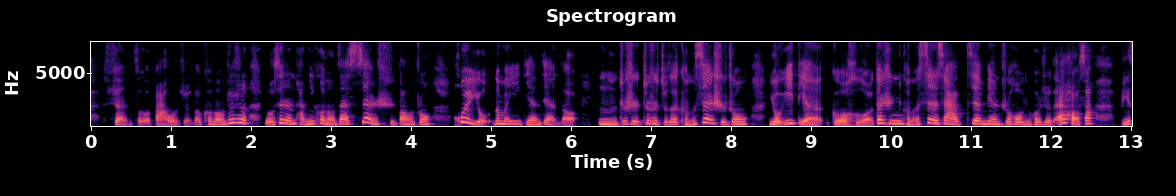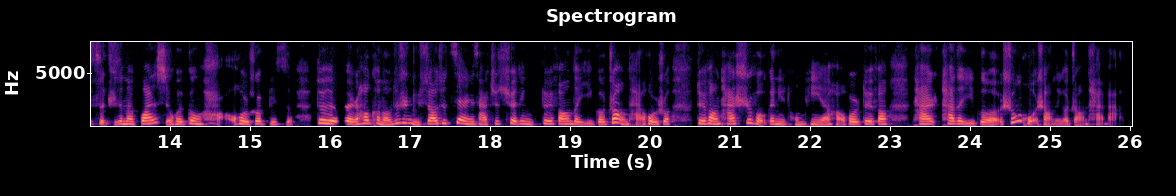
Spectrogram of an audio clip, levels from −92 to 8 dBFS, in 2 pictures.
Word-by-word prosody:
选 - - -3
择 - - -7
吧， - - -4
我 - - -5
觉 - - -16
得， - - -9
可 245 - -6
能 210 0 -1
就 345 +6 0
是 360 - 0 0.3
有 - - -2
些 335 - 0
人 280 -3 +2
他 255 -3 -7
你 235 +1 -2
可 315 +5 -1
能 215 -4 0
在 240 +2 +3
现 290 - 0
实 210 -6 -13
当 215 -1 -2
中 220 +1 -2 0.2
会 415 -5 +2
有 225 - -1
那 255 - -1
么 250 -1 +1
一 250 0 -4
点 195 -2 -4
点 225 -2 -3
的， 370 0 -2 0.3
嗯， 220 -3 0
就 255 - -5
是 245 -3 -1
就 280 - -5
是 270 - -1
觉 215 - -6
得 220 +2 -1
可 240 -1 -5
能 195 - -6
现 355 +8 +3
实 225 - -3
中 230 +2 -1 0.2
有 220 -1 +5
一 285 +3 0
点 290 - +1
隔 180 -2 +2
阂。 310 - -2
但 325 -1 +4
是 295 - -5
你 265 0 +1
可 245 - -3
能 220 - -6
线 295 +6 +2
下 270 -5 +1
见 265 +3 +1
面 235 -2 0
之 225 - -3
后， 230 -1 +1
你 210 - -6
会 210 -1 -4
觉 190 -2 -3
得， - - -7
诶， - - +4
好 355 - +3
像 265 -1 -1 0.3
彼 230 +1 -2
此 240 0 -2
之 220 - -14
间 250 - +1
的 245 -1 +4
关 275 +6 +4
系 370 0 -5
会 235 - +2
更 245 0 +2
好。 230 - -8 0.2
或 270 - +5
者 235 - +5
说 250 +2 +3
彼 230 -2 -7
此 215 0 -9 0.3
对 320 -2 +5
对 275 - +10
对， 250 -3 +6
然 230 +2 +2
后 300 +1 +4
可 - - -2
能 200 0 +1
就 320 - -1
是 345 - -1
你 270 -11 -2
需 220 +7 -1
要 260 0 +7
去 305 - -3
见 300 -4 +4
一 - - -3
下， 215 -2 -2
去 240 +4 -9
确 250 - +3
定 240 -3 -3
对 265 -1 +2
方 250 -1 +2
的 235 -2 +1
一 - - -8
个 220 - +1
状 365 - +5
态， - - -8
或 270 - +3
者 215 - +1
说 235 0 +1 0.3
对 275 -4 +4
方 260 -3 +5
他 250 -1 -1
是 330 +4 -2
否 260 - +2
跟 250 -2 0
你 220 -2 -2
同 205 -2 -8
频 220 -1 -4
也 200 - 0
好， 220 +2 -2
或 235 -2 +4
者 220 - 0
对 245 0 +2
方 240 0 +3 0.3
他 245 -1 +2
他 265 -2 +2
的 255 0 +2
一 - - -4
个 205 -3 +2
生 390 - 0
活 - - 0
上 - - -4
的 - - -12
一 - - -12
个 - - -3
状 - - -7
态 - - -11
吧。 - - -15
245 Hz, 320 characters per minute, -25 LUFS, 225-275 Hz, 0.3 s, 对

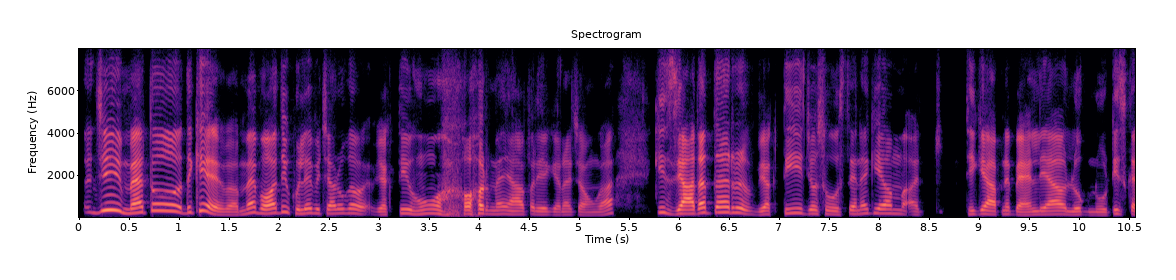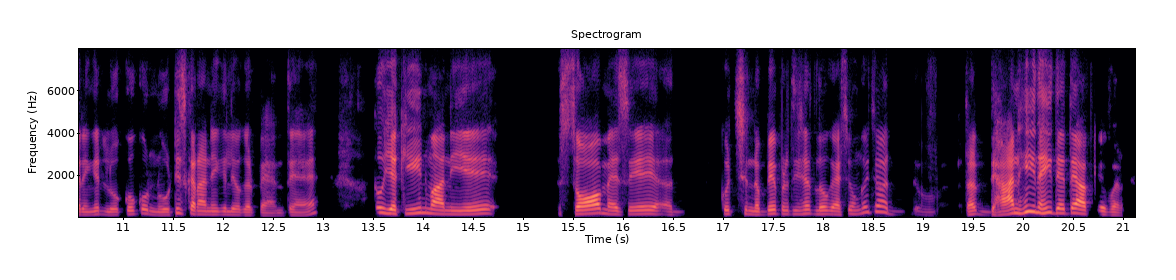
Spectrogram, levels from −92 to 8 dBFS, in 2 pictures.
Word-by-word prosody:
जी, 340 +9 +5
मैं 215 0 +6
तो 320 +6 -3 0.3
देखिए 250 +6 +3 0.2
मैं 225 +4 +1
बहुत 205 +5 +4
ही - - -1
खुले 200 -2 -2
विचारों 195 -1 -4
का 205 - -3 0.2
व्यक्ति 145 +8 -5
हूँ 185 +1 -3 0.2
और 175 +2 +4
मैं 165 +1 -6
यहाँ 155 -2 -2
पर 160 - -7
ये 145 0 -4
कहना 140 0 -9
चाहूँगा 130 +1 -7 0.4
कि 240 0 -3
ज्यादातर 225 +7 +5 0.2
व्यक्ति 200 +8 -3
जो 180 - -2
सोचते 160 -2 -7
हैं 175 - -2
ना, 190 - -4
कि 205 +1 -4
हम 195 -2 -2 0.6
ठीक 160 0 -7
है 180 - +3
आपने 165 +2 +1
पहन 135 -2 +1
लिया 155 +1 +1
और 155 - -2
लोग 145 0 -5
नोटिस 130 +7 -6
करेंगे, 135 +2 -4
लोगों 135 +2 -8
को 195 +3 -6
नोटिस 135 +9 -6
कराने 155 -4 0
के 145 - -10
लिए 140 -1 -6
वो - - -7
अगर 125 - -4
पहनते 110 +2 -10
हैं, 120 +10 -8 0.6
तो 235 - +1
यकीन 200 +2 +2
मानिए 170 0 +1 0.7
100 180 +4 +5
में 165 -5 -2
से 165 +4 -2
अ, 155 -4 -6 0.5
कुछ 175 - -5
90% 170 +3 -3
लोग 165 0 -2
ऐसे 150 +4 -3
होंगे 215 +9 -9
जो 260 - -2 0.8
द 155 - +2
ध्यान 205 - +5
ही 275 +6 +4
नहीं 225 -1 +5
देते 215 0 +2
आपके 180 -5 +5
ऊपर। 130 -4 -7
175 Hz, 190 wpm, -24 LUFS, 150-200 Hz, 0.8 s, मैं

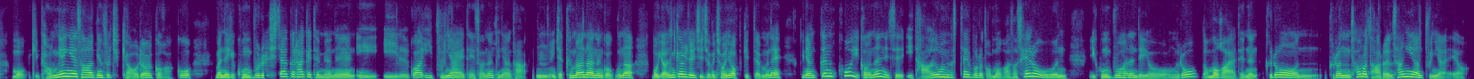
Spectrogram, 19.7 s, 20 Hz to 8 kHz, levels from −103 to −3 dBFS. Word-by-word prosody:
뭐 145 -1 -3
이렇게 130 - -15
병행해서 240 - +4
하기엔 215 -3 +3
솔직히 210 -1 -7
어려울 175 +6 0
것 180 -1 -4
같고 200 +4 -3 0.3
만약에 175 -1 +3
공부를 170 +5 0
시작을 265 +1 -1
하게 250 0 +1
되면은 150 - -2
이 155 -4 -5
일과 160 +6 -2
이 180 -2 -6
분야에 170 -1 0
대해서는 145 +6 -5
그냥 145 -5 -5
다 - - -9 0.2
'음 170 -3 -1
이제 155 +3 -2
그만하는 205 +2 +4
거구나.' 155 +7 +1 0.3
뭐 170 -3 +2
연결될 215 - +4
지점이 155 -2 -4
전혀 165 +6 +3
없기 155 - -6
때문에 150 +8 -1 0.3
그냥 205 -2 +2
끊고 310 +4 +2
이거는 230 - +2
이제 150 -9 -3
이 185 - -7
다음 230 +6 +1
스텝으로 220 -5 -1
넘어가서 145 +1 -5
새로운 160 - +2 0.3
이 - - -10
공부하는 185 +5 0
내용으로 155 - -3
넘어가야 145 -5 +1
되는 140 -2 -4
그런 205 -10 +2 0.2
그런 195 -5 +2
서로 255 - +4
다른 135 - -3
상이한 250 - +3
분야예요. 140 -2 -7
175 Hz, 380 characters per minute, -22 LUFS, 150-220 Hz, 0.3 s, 병행해서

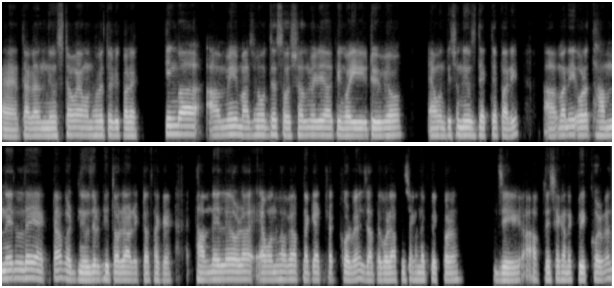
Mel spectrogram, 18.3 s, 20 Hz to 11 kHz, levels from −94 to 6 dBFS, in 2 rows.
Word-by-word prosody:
হ্যাঁ, 120 -2 +1
তারা 125 0 +1 0.2
নিউজটাও 125 +2 0
এমনভাবে 130 0 0
তৈরি 130 -1 +2
করে। 125 0 +3 0.5
কিংবা 155 0 +4 0.5
আমি 135 +2 0 0.2
মাঝেমধ্যে 135 +1 0
সোশ্যাল 130 +1 0
মিডিয়া 135 0 +3
কিংবা 125 -1 +2 0.2
Youtube 125 0 +2
এও 135 +1 +3 0.5
এমন 130 0 +1
কিছু 130 +1 -1
নিউজ 135 -1 +3
দেখতে 130 +1 -1
পারি। 125 +1 +1 0.5
আ - - 0 0.2
মানে 135 +1 +1
ওরা 135 +1 +3
thumbnail 135 +3 +1 0.2
দেয় 155 -1 +3
একটা 130 +3 -5
বাট 130 -3 0
নিউজ 120 -1 +3
এর 125 - -2
ভিতরে 125 -1 +2
আরেকটা 120 0 -2
থাকে। 115 -1 -2 0.4
thumbnail 130 +1 +1
এ - - +3
ওরা 135 +1 +2 0.3
এমনভাবে 130 +1 0
আপনাকে 125 0 -3
অ্যাট্রাক্ট 125 0 -6
করবে 125 0 +2 0.2
যাতে 120 0 -1
করে 120 0 +3
আপনি 125 - -7
সেখানে 125 -1 -1
ক্লিক 120 -2 -1
করেন 120 0 +1 0.7
জি, 120 - +3 0.5
আপনি - - -5
সেখানে 125 -1 0
ক্লিক 125 -2 +2
করবেন 130 +4 -1
130 Hz, 160 wpm, -21 LUFS, 125-135 Hz, 0.7 s, কিংবা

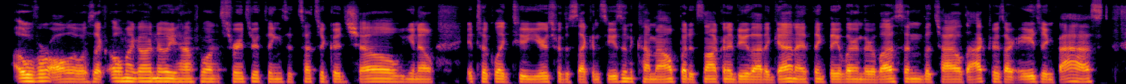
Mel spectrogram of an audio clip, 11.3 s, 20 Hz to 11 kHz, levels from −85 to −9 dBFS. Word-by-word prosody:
overall, 130 -4 +4
I - - -1
was 110 +1 -2
like, - - +1
"Oh 130 0 +3
my 130 -1 +4
god, 130 0 +3
no, 125 0 +4
you 120 - +4
have 115 0 -1
to 125 - -7
watch 115 -1 -1
Stranger 120 +1 -2
Things, 115 -1 -5
it's 105 - -11
such 115 0 -4
a - - -1
good 110 -2 -3
show." 115 0 +2
You 110 0 -4
know, 110 -1 0 0.3
"It - - -6
took 115 0 -2
like 115 -3 +1
2 115 - -2
years 110 +1 -1
for 115 - -5
the 105 - -6
2nd 105 0 -3
season 115 +3 -1
to 120 - -3
come 110 -2 -3
out, 115 +3 +1
but - - +2
it's 105 - -6
not 110 -1 +1
gonna 110 - +1
do 110 +1 +1
that 105 -1 +3
again, 110 +4 +2
I 105 -1 +1
think 115 -2 -4
they 110 0 +1
learned 110 0 0
their 105 0 0
lesson, 115 +1 +1
the 110 -1 -2
child 105 -1 0
actors 115 +1 -1
are 105 - +2
aging 110 -1 -1
fast." 120 0 -1
115 Hz, 275 wpm, -23 LUFS, 110-120 Hz, 0.3 s, overall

